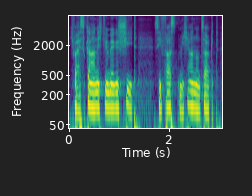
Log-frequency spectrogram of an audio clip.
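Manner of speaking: usual speaking voice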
